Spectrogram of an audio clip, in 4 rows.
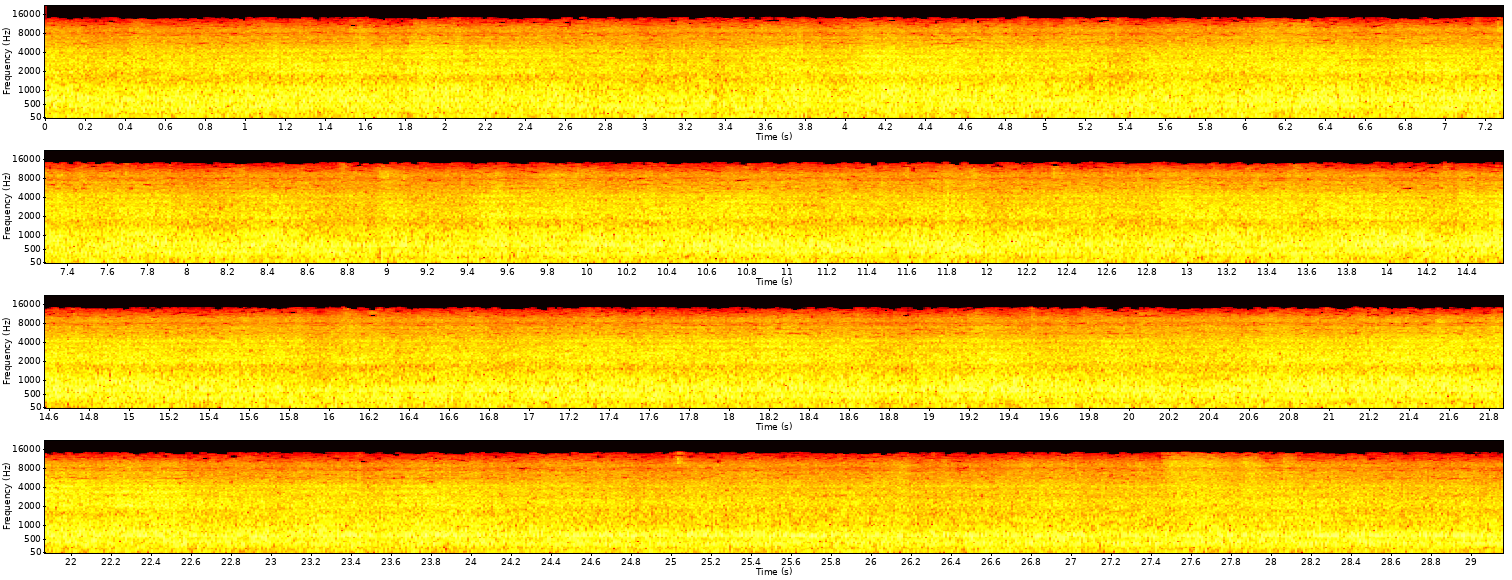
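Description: Interior running noise of a JR 415-series electric multiple unit at steady speed: a loud, even rumble of wheels on rail with a steady tone running through it.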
